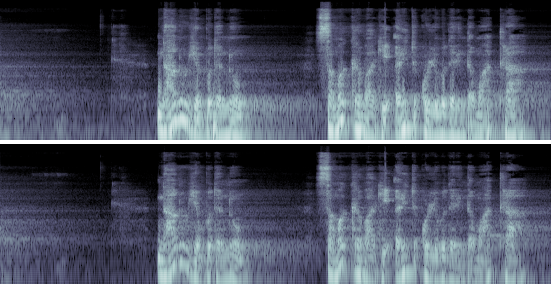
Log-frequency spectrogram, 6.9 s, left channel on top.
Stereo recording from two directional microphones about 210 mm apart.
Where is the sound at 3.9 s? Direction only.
50° left (ahead or behind).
